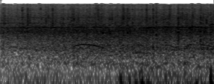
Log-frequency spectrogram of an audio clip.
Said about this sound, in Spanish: Ahí va hasta los medios para recibir la ovación. La gente empieza, a, sacar los pañuelos. Yo creo que se la van a dar claramente.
